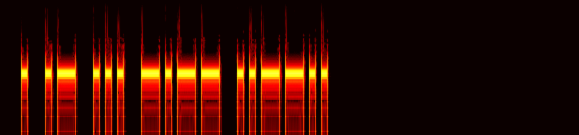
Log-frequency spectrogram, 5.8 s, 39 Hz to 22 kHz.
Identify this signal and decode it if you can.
Morse code, heard as a keyed tone, about 20 wpm, 700 Hz. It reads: EASY?
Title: Sentences from Top 1500 Words 20wpm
